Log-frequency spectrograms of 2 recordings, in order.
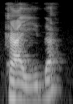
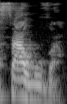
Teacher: Encontro de duas vogais. Então, as duas são pronunciadas fortes, certo? As duas terão força. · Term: hiato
